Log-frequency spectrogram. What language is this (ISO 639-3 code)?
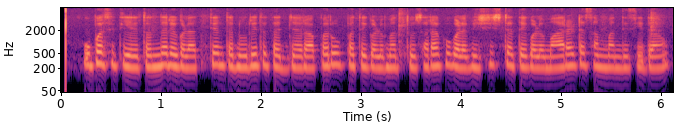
kan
